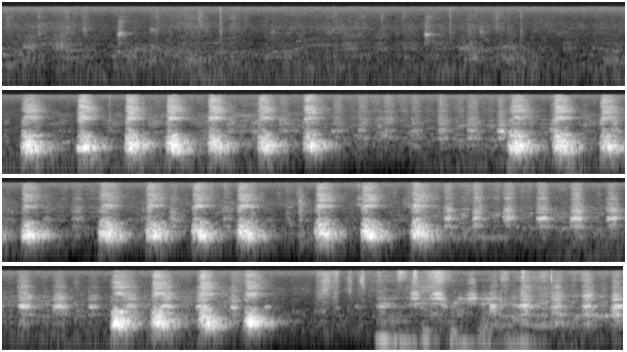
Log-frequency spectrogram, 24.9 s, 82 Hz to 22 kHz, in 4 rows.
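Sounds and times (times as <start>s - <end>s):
dog barking: 6.0s - 9.6s, 11.2s - 17.0s, 19.8s - 21.6s.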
